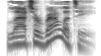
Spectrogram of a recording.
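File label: "laterality", British English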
